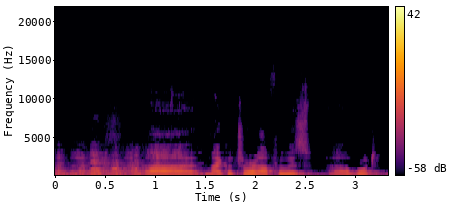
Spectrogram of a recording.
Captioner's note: laughter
